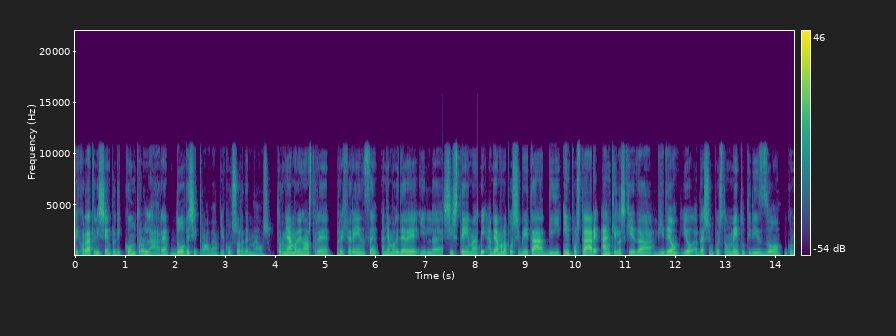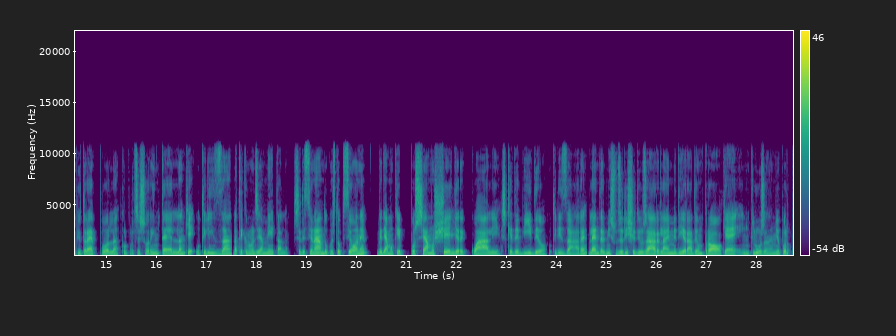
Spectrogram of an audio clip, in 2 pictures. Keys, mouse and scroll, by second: 3.9 super+,.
